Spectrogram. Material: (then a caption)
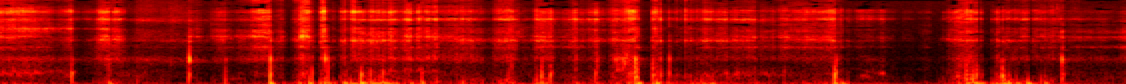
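Wood. A hollow, turned wooden mortar is knocked on its side and bottom with a wooden pestle. The result is a quick series of short, dull, low knocks that die away almost at once, with some light scraping and rustling between them.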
